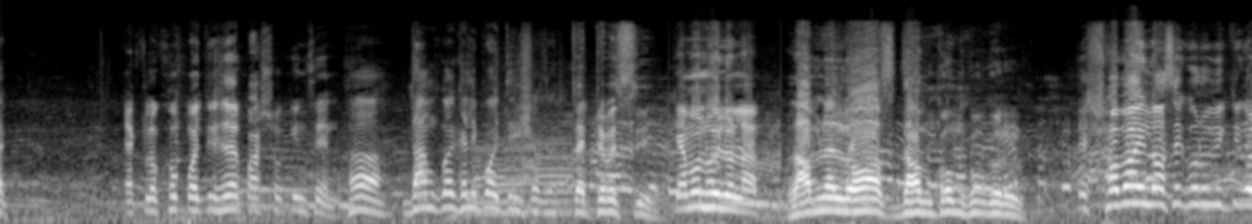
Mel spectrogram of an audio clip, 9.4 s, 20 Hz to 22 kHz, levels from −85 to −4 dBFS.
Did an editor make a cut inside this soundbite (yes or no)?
yes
